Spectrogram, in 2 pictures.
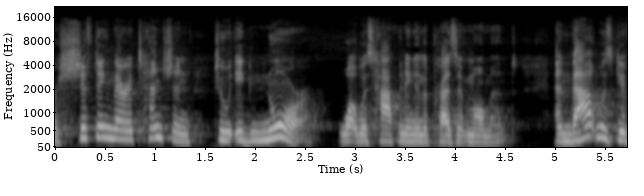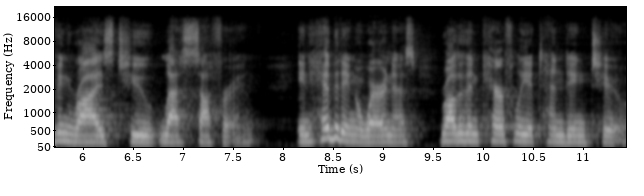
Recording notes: In this episode, taken from the Buddhist Geeks Conference in 2011.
